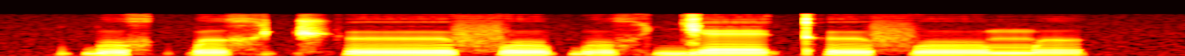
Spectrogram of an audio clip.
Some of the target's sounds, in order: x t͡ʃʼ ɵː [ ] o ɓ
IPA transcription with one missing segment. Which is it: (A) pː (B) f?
B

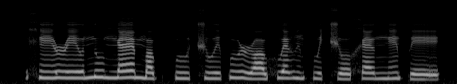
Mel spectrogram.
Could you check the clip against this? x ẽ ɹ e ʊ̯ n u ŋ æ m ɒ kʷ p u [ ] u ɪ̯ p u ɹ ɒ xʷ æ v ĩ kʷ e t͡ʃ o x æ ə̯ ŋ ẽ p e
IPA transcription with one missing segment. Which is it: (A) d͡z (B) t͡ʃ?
B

